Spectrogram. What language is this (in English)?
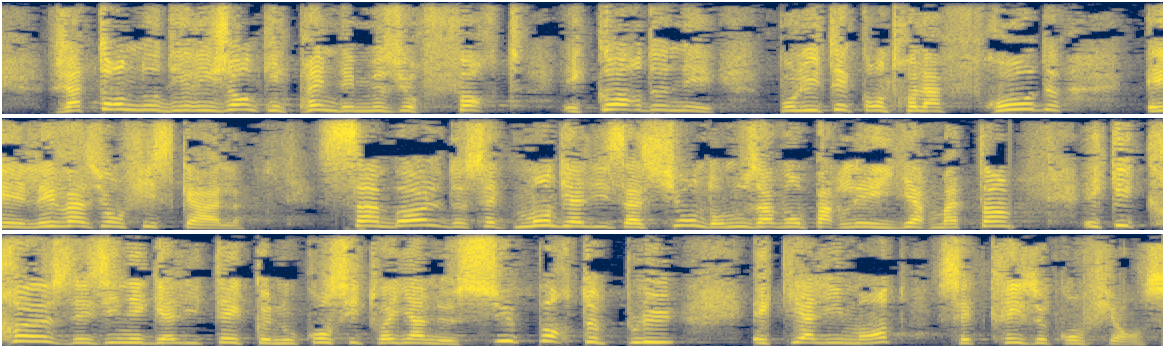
French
